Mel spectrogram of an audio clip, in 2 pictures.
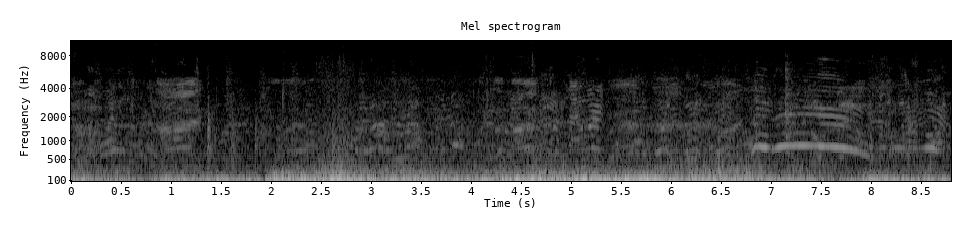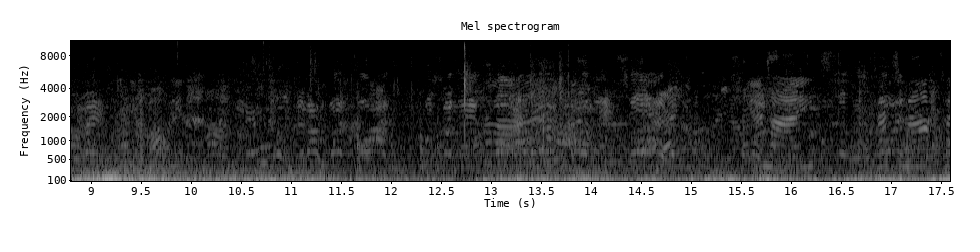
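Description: Men shout and call out in the distance outdoors.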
